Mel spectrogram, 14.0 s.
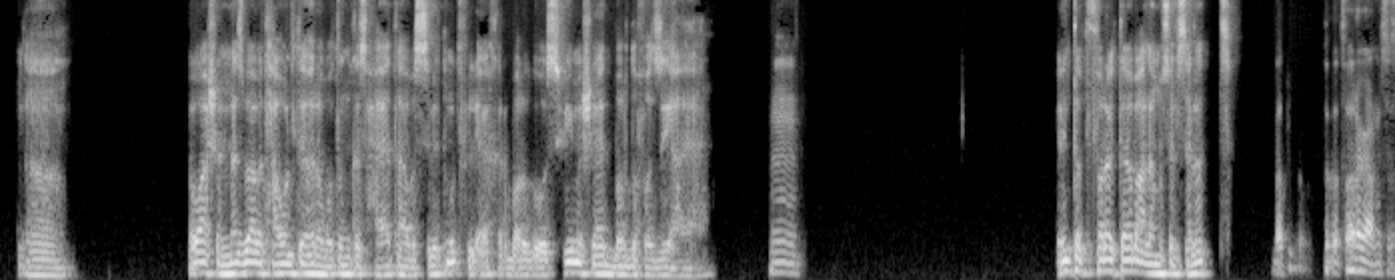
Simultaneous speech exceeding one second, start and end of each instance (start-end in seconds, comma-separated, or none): none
